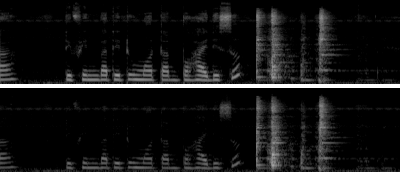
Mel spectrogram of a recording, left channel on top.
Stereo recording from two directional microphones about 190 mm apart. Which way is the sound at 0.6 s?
40° left (ahead or behind).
